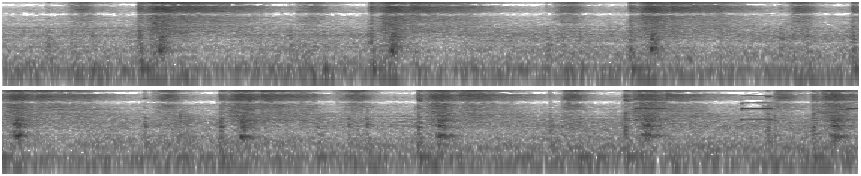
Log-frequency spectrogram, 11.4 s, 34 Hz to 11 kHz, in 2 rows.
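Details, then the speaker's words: Truck air brake low-pressure warning test, pressure starting at 100 psi with the brake pedal fanned down. Repeated hissing air bursts, then a steady alarm; the light and alarm came on at 65 psi, within the 75–55 psi range, so the test passes. "Light and alarm, they both activated at 65 psi, making this a good test. Why? Because it's in between the range of 75 and 55 psi."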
